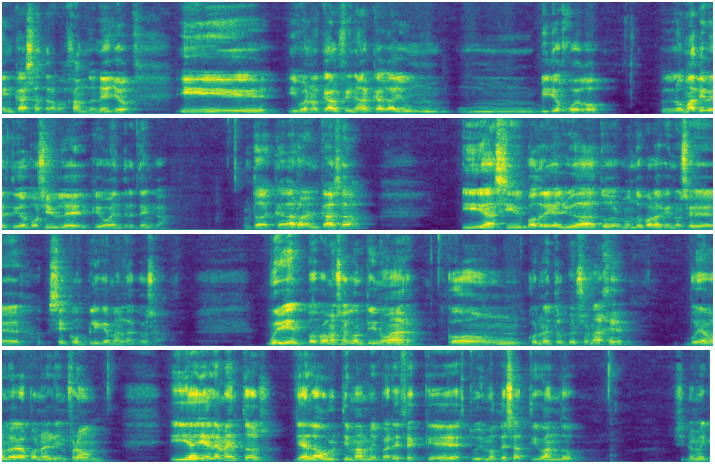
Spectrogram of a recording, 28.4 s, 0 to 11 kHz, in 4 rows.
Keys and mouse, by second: 21.3 drag, 22.4-24.5 middle drag, 24.5 right click, 26.3 right click, 27.5 drag.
